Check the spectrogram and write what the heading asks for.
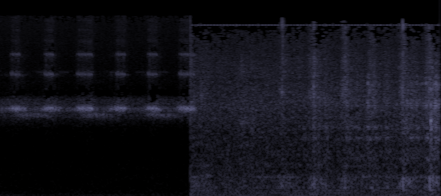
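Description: High-pitched rhythmic chirping, about two chirps a second, that stops abruptly about two and a half seconds in. After it comes a steady noisy room sound with small clicks and scrapes from the pumpkin carving.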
